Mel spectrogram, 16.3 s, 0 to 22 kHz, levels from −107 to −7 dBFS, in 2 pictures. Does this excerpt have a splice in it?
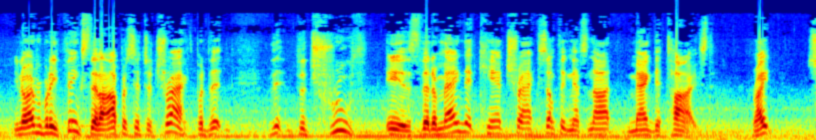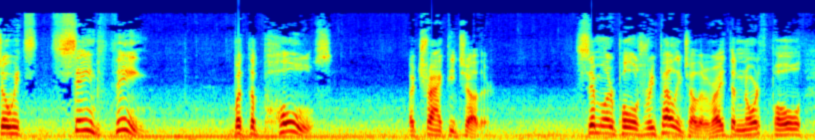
no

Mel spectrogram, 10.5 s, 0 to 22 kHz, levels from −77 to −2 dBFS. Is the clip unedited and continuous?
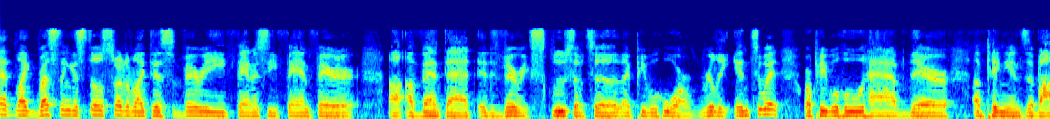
yes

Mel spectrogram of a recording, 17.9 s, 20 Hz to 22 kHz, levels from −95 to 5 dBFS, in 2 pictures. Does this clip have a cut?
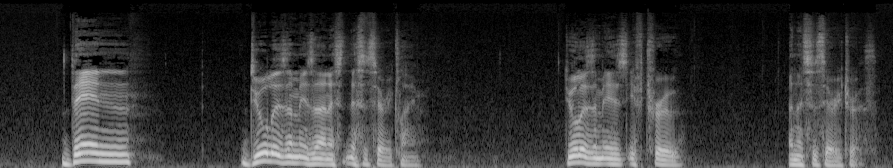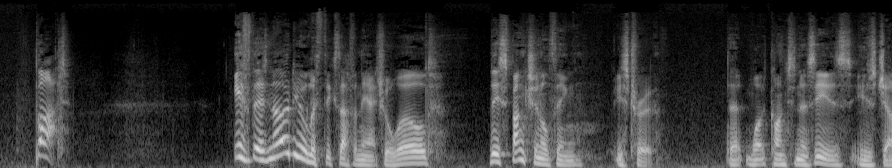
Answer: yes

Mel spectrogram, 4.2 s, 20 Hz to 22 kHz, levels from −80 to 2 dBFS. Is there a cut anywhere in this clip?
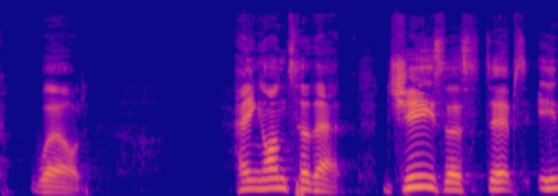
no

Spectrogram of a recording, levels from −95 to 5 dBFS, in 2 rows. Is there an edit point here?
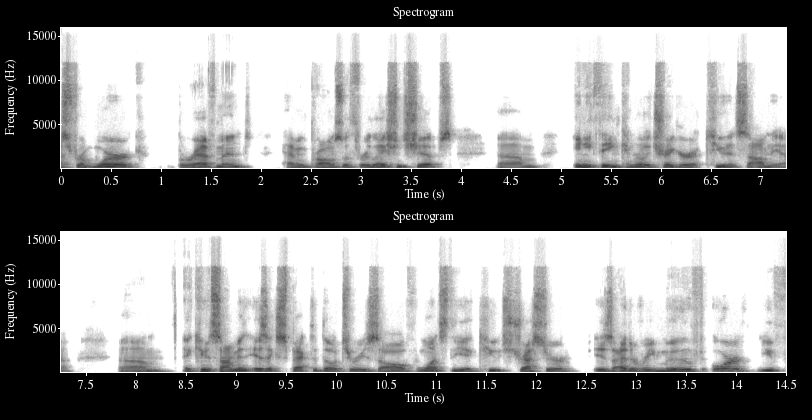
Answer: no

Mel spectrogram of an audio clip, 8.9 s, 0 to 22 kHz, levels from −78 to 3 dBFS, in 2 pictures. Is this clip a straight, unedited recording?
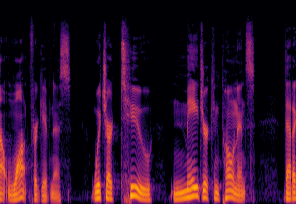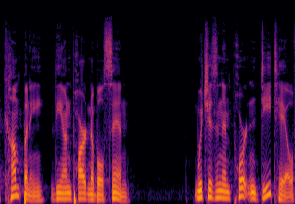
no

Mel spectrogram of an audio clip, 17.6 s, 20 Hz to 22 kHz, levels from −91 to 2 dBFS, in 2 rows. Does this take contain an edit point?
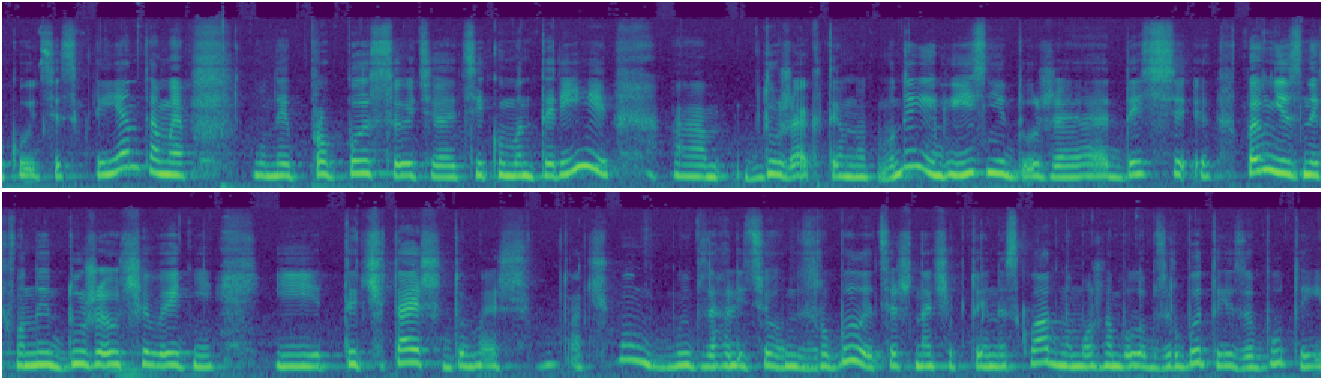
yes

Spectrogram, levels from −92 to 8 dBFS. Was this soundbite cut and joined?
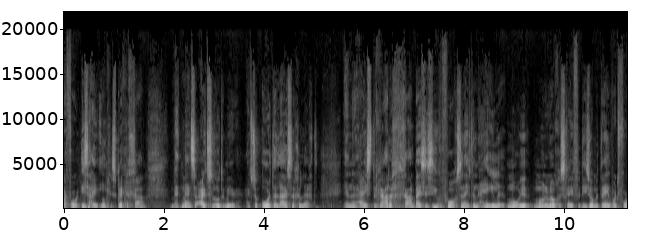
no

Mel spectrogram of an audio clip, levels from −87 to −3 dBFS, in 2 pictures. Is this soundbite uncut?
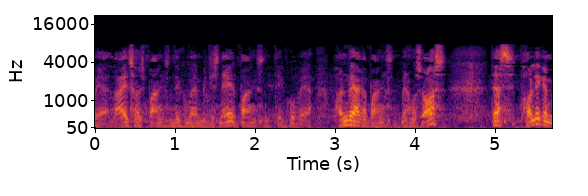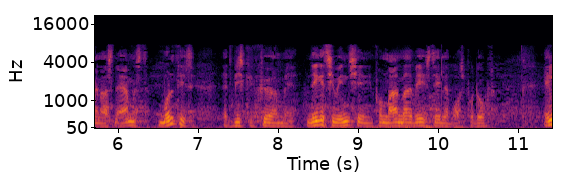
yes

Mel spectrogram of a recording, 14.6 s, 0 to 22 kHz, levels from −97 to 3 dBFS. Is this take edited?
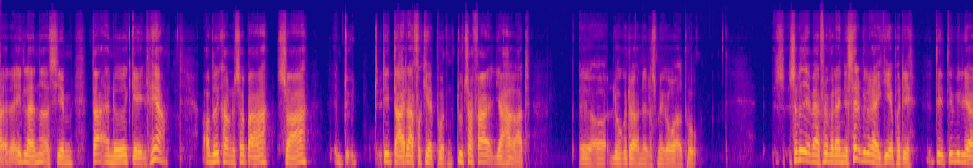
yes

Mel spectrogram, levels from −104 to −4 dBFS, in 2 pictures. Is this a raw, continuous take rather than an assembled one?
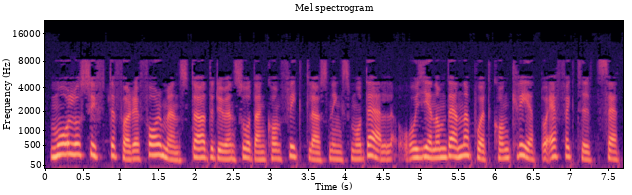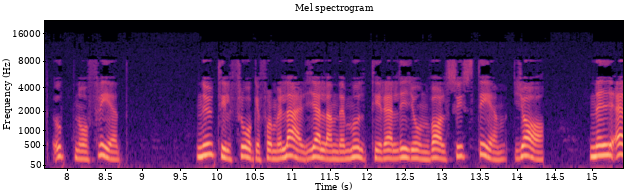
yes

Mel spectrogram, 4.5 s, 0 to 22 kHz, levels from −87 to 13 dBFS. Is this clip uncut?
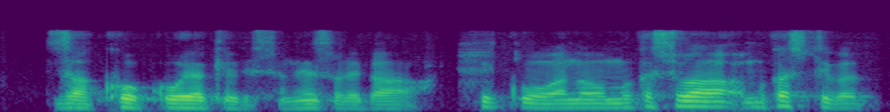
no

